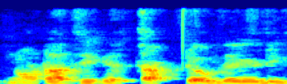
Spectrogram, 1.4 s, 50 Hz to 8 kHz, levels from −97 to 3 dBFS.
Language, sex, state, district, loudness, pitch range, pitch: Bengali, female, West Bengal, Jhargram, -22 LUFS, 120-140 Hz, 125 Hz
